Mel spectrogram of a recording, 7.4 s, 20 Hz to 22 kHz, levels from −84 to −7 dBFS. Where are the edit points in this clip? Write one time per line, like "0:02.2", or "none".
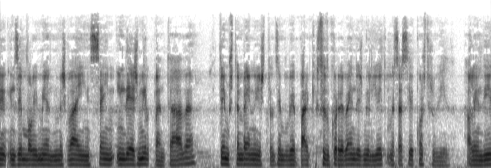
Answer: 0:01.0
0:02.2
0:04.0
0:04.7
